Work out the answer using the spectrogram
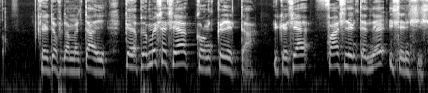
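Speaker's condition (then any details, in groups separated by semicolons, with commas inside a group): Down syndrome; age 35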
